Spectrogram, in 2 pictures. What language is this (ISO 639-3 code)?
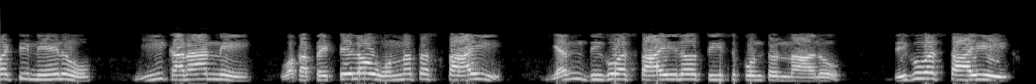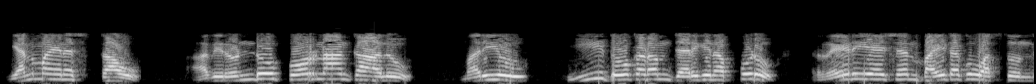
tel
